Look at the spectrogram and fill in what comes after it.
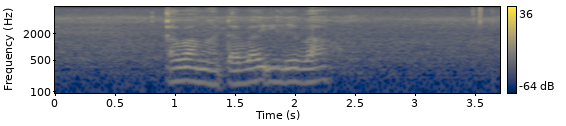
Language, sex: Southern Sotho, female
